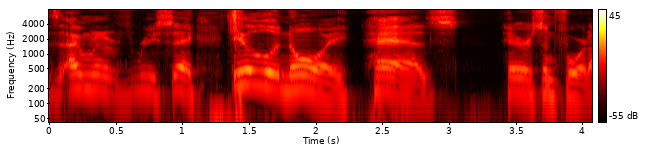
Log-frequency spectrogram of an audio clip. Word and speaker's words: Illinois: I want to resay Illinois has Harrison Ford I understand that the S is silent and you do he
